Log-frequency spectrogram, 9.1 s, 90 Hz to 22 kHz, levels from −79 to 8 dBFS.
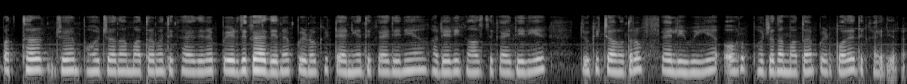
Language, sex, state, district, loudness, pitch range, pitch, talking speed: Hindi, female, Maharashtra, Pune, -19 LUFS, 205-225 Hz, 215 Hz, 280 wpm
